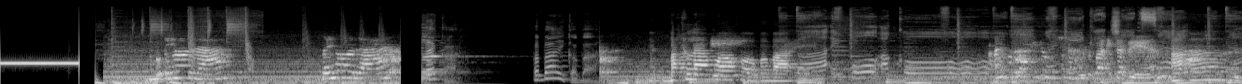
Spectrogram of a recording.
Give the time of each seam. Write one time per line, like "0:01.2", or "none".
0:00.9

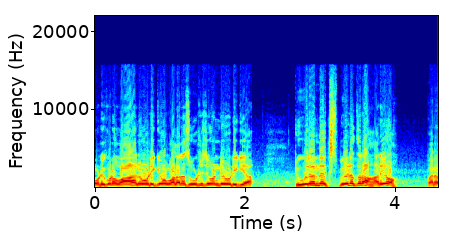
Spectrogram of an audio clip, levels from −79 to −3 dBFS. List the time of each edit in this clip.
none

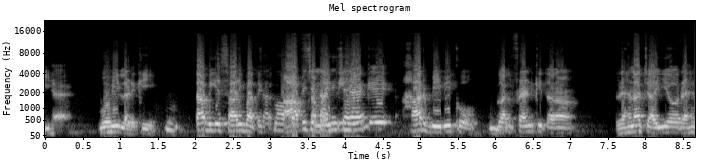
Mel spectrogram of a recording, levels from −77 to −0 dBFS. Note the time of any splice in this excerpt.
0:03.0

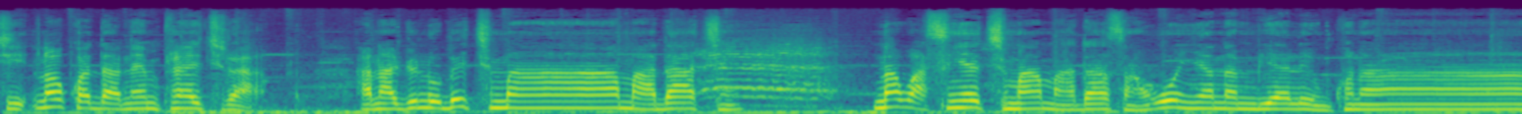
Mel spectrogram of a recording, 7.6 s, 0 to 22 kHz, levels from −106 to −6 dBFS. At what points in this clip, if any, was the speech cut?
none

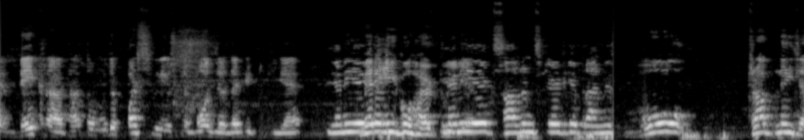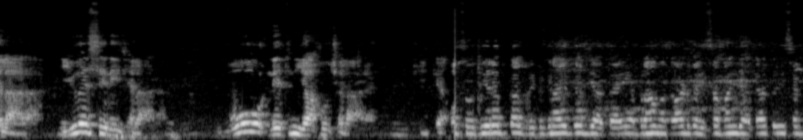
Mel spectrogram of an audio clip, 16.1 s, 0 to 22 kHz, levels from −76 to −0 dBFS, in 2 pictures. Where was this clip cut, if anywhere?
0:06.2
0:12.6

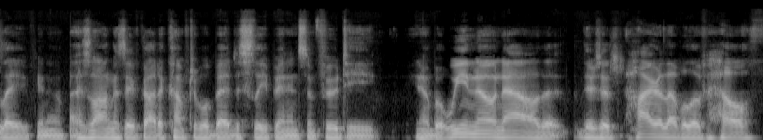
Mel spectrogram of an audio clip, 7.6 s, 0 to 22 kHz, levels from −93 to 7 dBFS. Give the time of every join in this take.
0:00.7
0:05.7

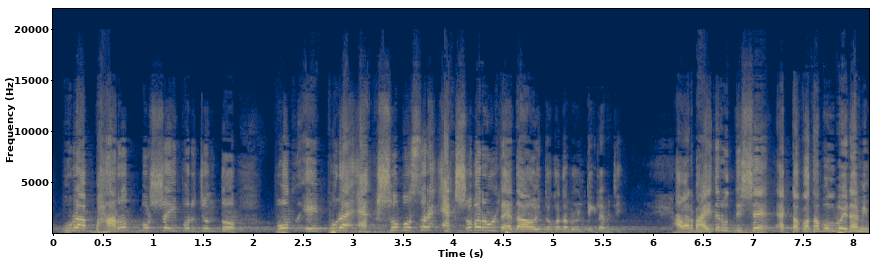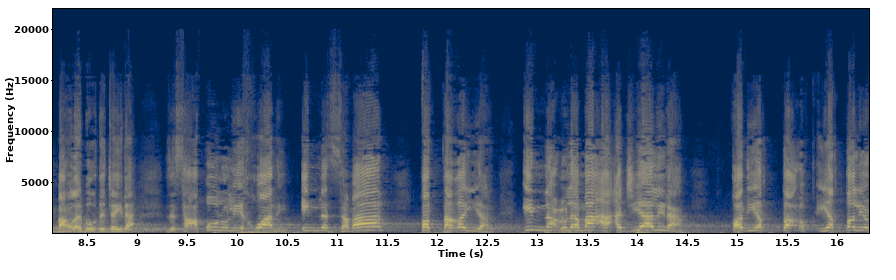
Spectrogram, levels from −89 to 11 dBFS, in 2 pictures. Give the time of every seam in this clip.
0:06.1

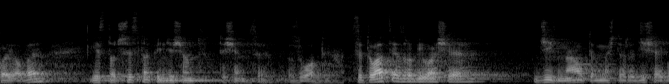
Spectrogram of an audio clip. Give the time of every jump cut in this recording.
0:03.4

